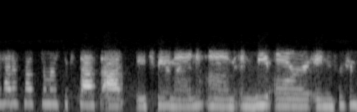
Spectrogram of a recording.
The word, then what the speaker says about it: HVMN: It's HVMN, so it's just the acronym Health via Modern Nutrition. So pretty straightforward there.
